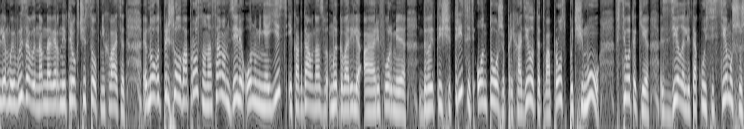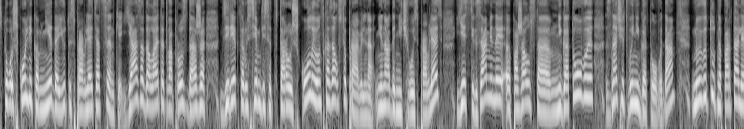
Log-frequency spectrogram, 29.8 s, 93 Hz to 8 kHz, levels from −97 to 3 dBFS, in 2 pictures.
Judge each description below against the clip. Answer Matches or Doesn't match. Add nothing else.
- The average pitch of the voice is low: Doesn't match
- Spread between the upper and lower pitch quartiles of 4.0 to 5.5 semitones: Matches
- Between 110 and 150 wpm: Doesn't match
